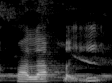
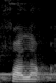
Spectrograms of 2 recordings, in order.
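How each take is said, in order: First: The word ends with a short i vowel. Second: The word ends on a stopped q consonant.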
